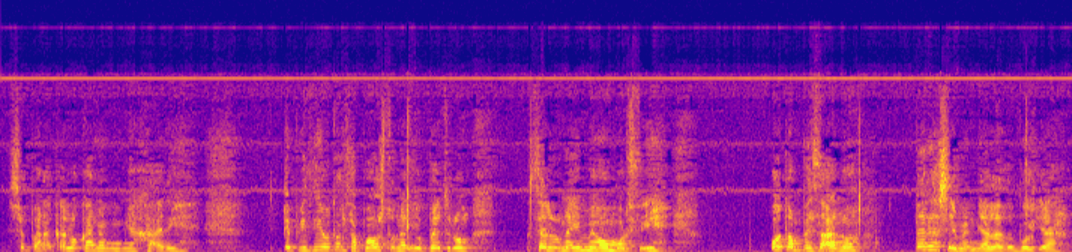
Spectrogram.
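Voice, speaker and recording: An actress playing a sharp-tongued woman faking illness, with a brash, mocking, melodramatic manner, in a film comedy. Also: fairly high pitch, long pauses, natural voice.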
